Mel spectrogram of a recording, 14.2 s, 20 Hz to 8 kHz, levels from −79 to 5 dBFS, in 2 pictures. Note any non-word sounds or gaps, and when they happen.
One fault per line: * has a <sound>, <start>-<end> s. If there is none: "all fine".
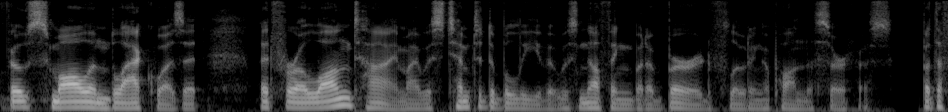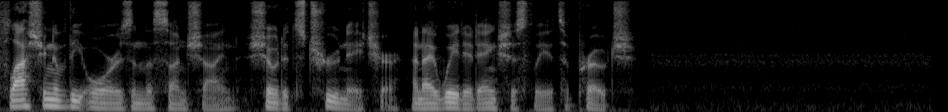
all fine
